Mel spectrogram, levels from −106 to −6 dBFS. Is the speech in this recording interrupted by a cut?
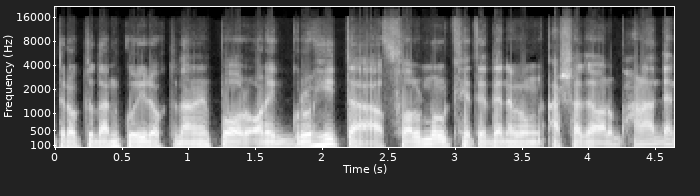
no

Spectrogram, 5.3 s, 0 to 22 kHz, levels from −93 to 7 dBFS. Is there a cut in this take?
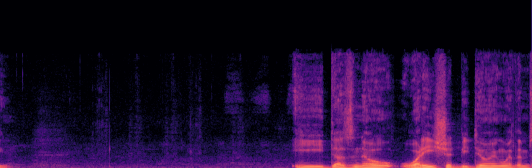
no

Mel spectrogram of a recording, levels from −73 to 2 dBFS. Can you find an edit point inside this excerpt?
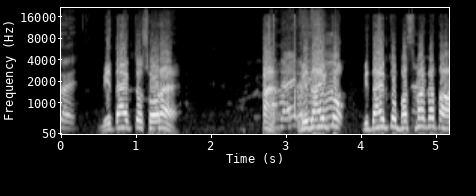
yes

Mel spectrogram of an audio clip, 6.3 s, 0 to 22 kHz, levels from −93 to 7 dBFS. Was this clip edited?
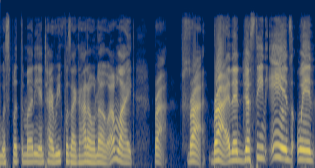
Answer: no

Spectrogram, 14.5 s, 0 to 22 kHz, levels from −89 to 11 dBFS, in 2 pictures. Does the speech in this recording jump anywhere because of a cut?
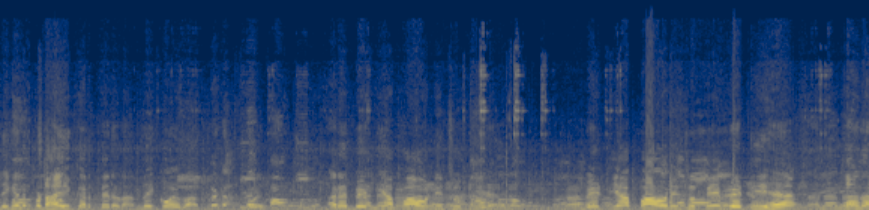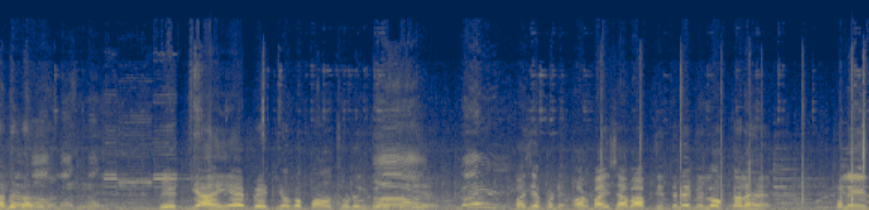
no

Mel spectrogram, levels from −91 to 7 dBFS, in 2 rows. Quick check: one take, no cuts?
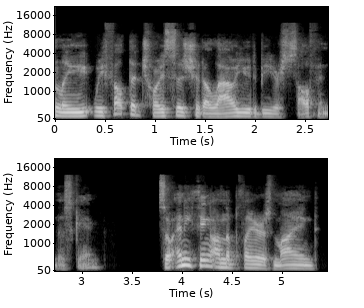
yes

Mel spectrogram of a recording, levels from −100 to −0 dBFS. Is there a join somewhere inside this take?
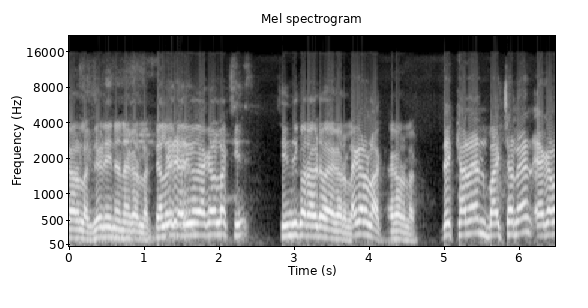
no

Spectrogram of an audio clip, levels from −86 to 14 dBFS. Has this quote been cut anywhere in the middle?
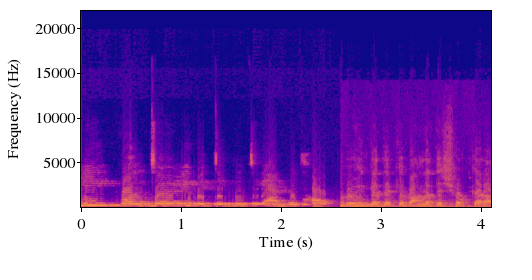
yes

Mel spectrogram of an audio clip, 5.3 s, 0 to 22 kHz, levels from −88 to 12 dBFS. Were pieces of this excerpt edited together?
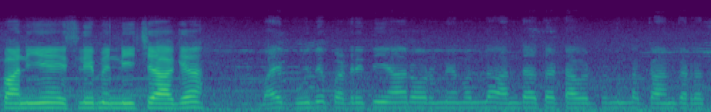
no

